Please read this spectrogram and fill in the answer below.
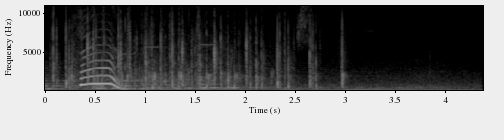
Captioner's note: applause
